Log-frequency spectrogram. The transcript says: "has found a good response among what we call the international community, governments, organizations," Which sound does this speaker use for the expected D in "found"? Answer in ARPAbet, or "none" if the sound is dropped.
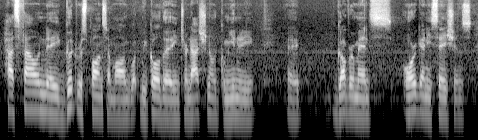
D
